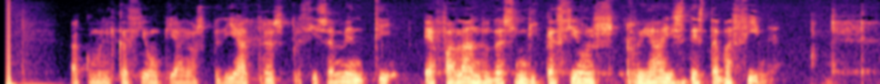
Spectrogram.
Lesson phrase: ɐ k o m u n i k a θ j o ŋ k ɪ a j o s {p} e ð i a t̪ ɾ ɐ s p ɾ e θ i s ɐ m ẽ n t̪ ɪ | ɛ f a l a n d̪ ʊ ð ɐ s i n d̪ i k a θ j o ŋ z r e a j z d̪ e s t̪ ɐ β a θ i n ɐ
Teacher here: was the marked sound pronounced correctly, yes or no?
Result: yes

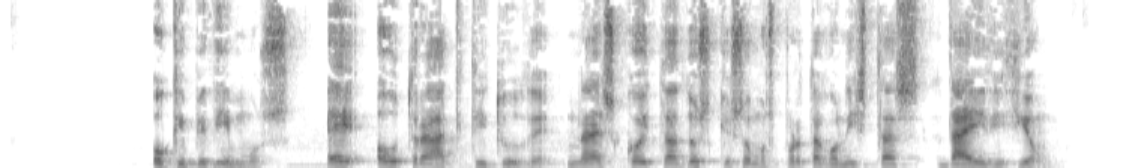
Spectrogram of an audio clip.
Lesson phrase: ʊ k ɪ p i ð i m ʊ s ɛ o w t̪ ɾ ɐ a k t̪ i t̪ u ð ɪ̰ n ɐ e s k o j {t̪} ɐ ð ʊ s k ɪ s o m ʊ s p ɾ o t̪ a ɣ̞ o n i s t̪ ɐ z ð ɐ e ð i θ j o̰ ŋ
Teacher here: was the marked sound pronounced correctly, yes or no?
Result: yes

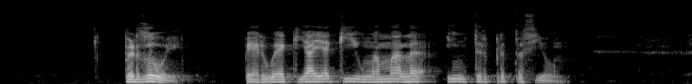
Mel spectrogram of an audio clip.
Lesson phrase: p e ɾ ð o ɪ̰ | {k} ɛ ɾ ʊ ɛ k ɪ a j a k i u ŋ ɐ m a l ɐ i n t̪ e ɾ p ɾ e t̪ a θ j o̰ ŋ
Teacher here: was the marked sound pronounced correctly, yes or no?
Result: no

